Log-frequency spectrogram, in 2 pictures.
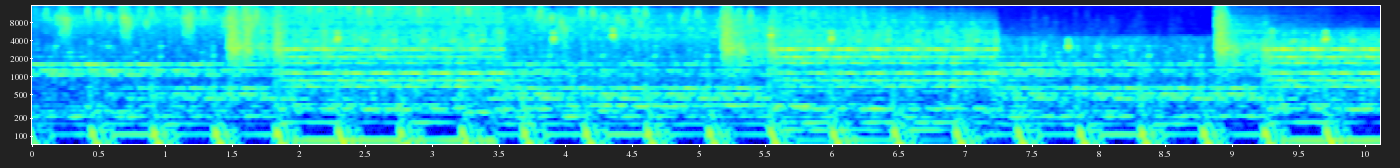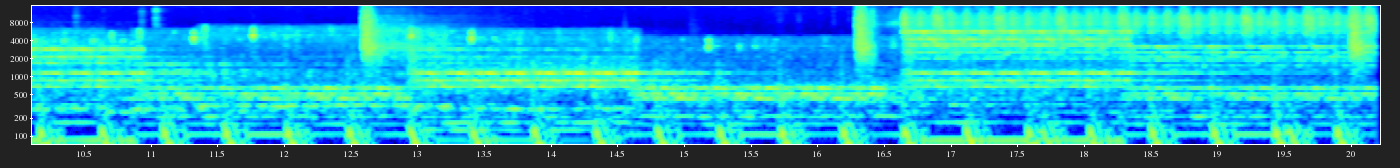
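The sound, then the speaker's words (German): Steady, loud underground techno track with a repetitive pulsing beat and layered synth tones that shift every few seconds; no voices. “ich habe den Track, das ist so ein man, man hört es jetzt wahrscheinlich im Hintergrund, es ist so ein undergroundiger ähm, Techno-Track, der äh, relativ innovativ ist, finde ich.”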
